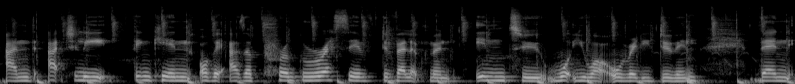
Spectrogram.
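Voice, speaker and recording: A woman's voice: on the low side, flat delivery, unhurried, faint music behind. A woman hosting a radio show, giving conversational practical advice.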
